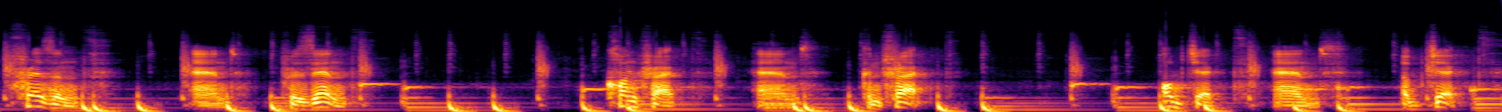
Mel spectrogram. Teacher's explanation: Well, some of them do follow a particular pattern, and it usually applies to those words with two syllables that can either be a noun or a verb. The noun usually has the stress on the first syllable, while the verb has the stress on the second syllable.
